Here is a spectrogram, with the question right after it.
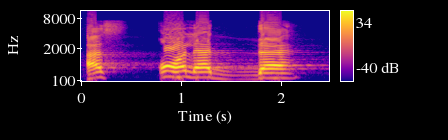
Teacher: Hilangkan huruf ta, masuk dalam huruf dal langsung.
